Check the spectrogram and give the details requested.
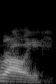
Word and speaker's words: Raleigh: It's pronounced the same way as the city in North Carolina, my friend. Cal Raleigh.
